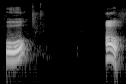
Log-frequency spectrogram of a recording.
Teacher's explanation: ओ औ का उच्चारण स्थान कंठ और ओठ दोनों मिलकर होता है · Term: कंठ वर्ण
